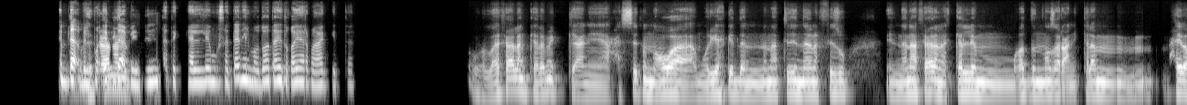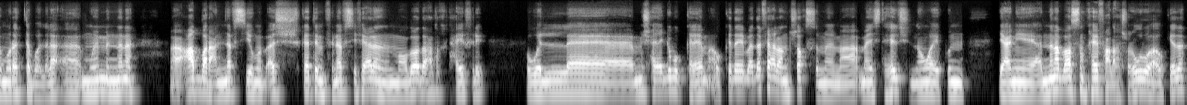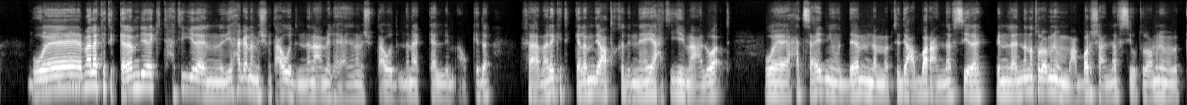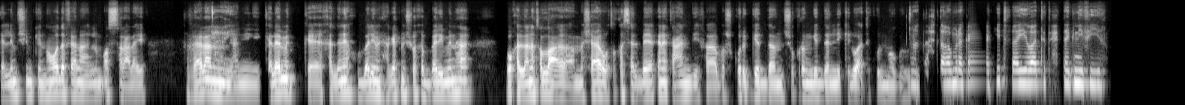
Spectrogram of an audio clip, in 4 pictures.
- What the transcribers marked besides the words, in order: none
- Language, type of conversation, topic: Arabic, advice, إزاي أعبّر عن نفسي بصراحة من غير ما أخسر قبول الناس؟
